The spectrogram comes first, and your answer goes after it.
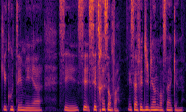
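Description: Woman chatting about a film she saw, piercing bright tone, umms everywhere. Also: lowish voice, steady tone, a little fast. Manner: chatty, many fillers and hesitations. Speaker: film critic on a festival podcast. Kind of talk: casual review chat.

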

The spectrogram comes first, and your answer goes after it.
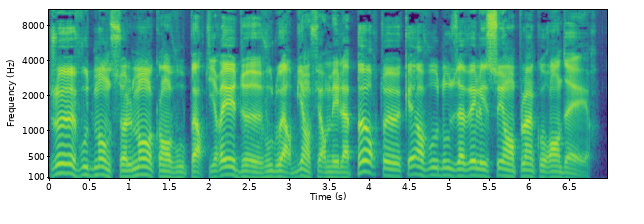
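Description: A man playing a calm, ironic detective who reasons and mocks with composure, in an audio drama reading. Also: normal speed, lightly acted. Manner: composed and mocking, lively rises in pitch. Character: calm, ironic male detective, sure of himself.

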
